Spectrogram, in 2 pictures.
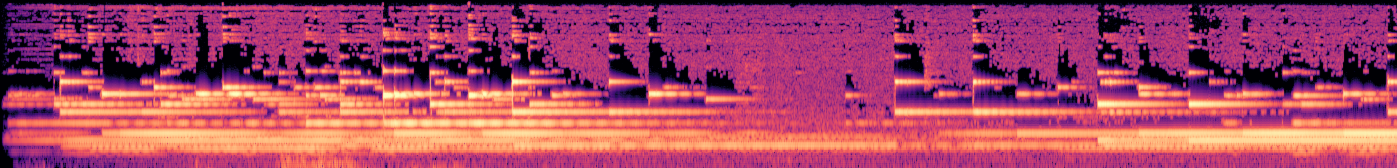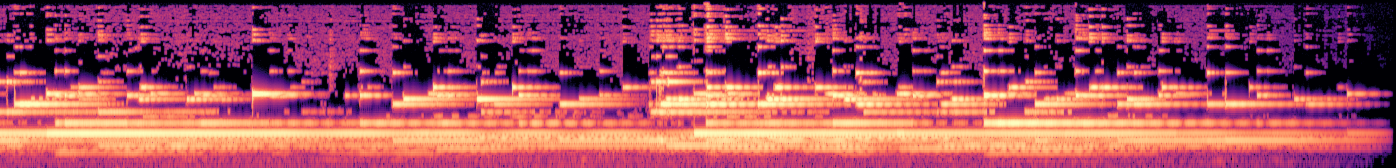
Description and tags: Our Chimes
chimes, processed, wind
